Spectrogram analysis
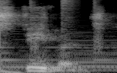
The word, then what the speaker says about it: Stephens: for Stevens and do not spell it without the p and the H I always say it this way if you spell it with a v you won't get me my name is spelled s e p h NS that's Stevens okay t y s p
